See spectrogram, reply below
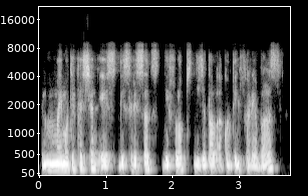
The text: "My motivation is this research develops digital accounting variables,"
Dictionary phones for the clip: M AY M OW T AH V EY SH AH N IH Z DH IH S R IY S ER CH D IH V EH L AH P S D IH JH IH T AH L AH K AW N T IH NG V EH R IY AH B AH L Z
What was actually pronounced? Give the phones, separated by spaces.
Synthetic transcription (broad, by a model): M AY M OW T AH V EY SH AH N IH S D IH S R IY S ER S D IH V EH L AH P S D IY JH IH T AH L AH K AW N T IH NG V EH R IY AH B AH L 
